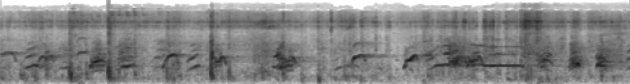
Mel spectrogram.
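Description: A team of Alaskan huskies hitched to a dog sled, barking and yipping excitedly: rapid, overlapping short yelps with one longer whine about five seconds in. This is the eager pre-start clamour of sled dogs held on a stay and wanting to run.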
